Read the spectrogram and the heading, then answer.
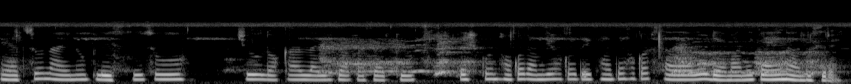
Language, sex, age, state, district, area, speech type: Goan Konkani, female, 18-30, Goa, Sanguem, rural, spontaneous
